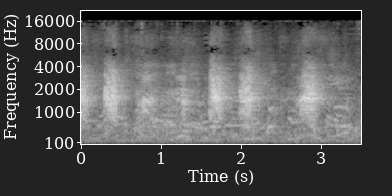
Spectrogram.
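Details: A 5 lb Cairn Terrier (Canis familiaris) fires off sharp, high aggressive barks in quick bursts at a pet store, threatening and warning off a 200 lb St. Bernard.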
